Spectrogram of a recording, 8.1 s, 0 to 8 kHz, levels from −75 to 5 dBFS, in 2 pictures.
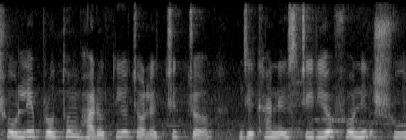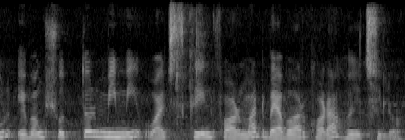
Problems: constant background noise, background conversations at intervals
